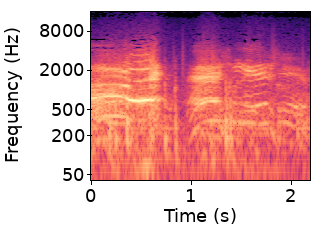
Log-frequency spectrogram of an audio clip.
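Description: Sound effect in an old radio drama: a loud, high-pitched animal cry that falls slightly, then a second, quieter cry with a wavering pitch.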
